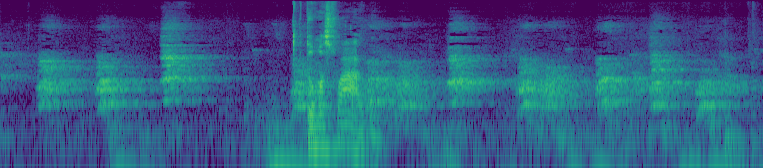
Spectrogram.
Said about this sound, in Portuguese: Os cachorrinhos estão animados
